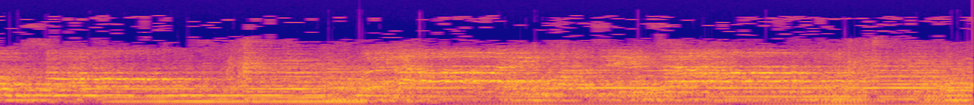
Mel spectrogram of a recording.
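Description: Live band performance: sung vocals with layered, choir-like backing voices over guitar and keyboards, with long held notes and a bass line that changes note every couple of seconds.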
